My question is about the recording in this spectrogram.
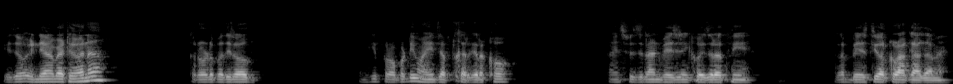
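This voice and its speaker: A man's voice: fairly low pitch, fairly even intonation, brisk, pauses often, muffled recording. Blunt, profane male storyteller. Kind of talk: crude comedic monologue.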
